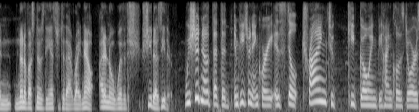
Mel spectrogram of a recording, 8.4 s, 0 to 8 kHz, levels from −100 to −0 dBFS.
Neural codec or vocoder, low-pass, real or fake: none; 7.2 kHz; real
